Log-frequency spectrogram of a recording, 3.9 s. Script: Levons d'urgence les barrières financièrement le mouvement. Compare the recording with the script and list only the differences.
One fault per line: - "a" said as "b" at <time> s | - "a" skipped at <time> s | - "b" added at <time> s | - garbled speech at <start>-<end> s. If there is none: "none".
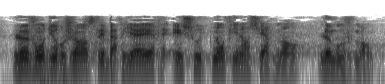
- "et soutenons" added at 1.7 s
